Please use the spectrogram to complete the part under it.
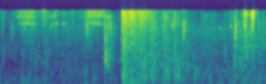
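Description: Wooden building pieces clunk into place.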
